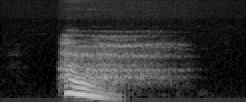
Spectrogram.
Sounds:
Sigh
